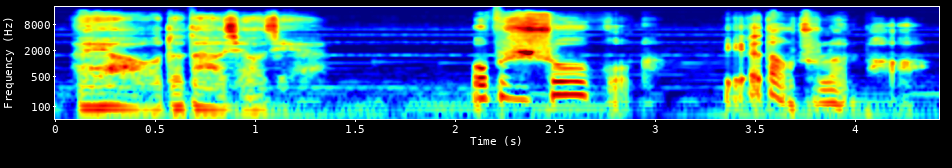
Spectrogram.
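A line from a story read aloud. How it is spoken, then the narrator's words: Low voice. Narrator (Chinese): 张剑锋低声对小兰说道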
